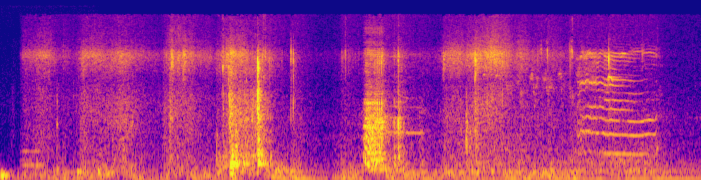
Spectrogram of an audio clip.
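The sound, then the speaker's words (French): A cat lets out a short meow near the end, after several seconds of soft scuffling, rustling noises and a steady low background hum. No one speaks. “Ici, on ne miaule pas, enfin presque.”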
